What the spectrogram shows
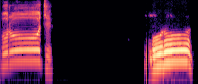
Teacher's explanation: এটা একটু ধাক্কা দিয়ে পড়তে হয়। হরফে কলকলা, জিম হরফে কলকলা, তাই জিমকে কলকলা করে।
